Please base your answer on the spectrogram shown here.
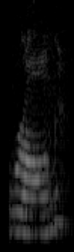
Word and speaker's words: wrong: me a w WR wrong spell wrong for me w r o n g good and which letter are we going to cross out that silent W good and then what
